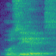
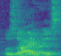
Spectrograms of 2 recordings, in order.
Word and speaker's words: Osiris: Or like you would say, Osiris. Osiris. That's what the Italian would say. But maybe the Americans say Osiris, but we say Osiris.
